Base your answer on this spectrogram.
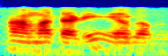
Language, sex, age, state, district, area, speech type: Kannada, male, 30-45, Karnataka, Bangalore Rural, urban, conversation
